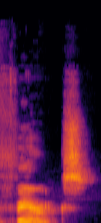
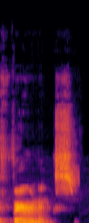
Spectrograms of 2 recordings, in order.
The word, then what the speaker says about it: pharynx: And by the way, we say larynx and pharynx Okay, that is how it is produced. That's how it's pronounced. You don't say larynx and you don't say pharynx.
